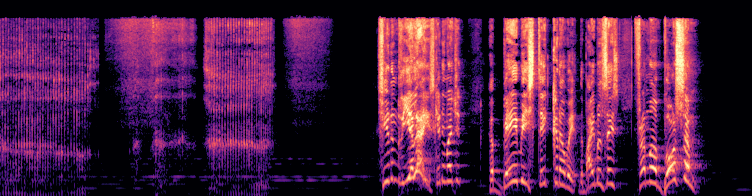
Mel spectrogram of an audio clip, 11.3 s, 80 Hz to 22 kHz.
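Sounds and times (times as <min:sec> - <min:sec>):
woman snoring: 0:00.0 - 0:05.0
speech: 0:05.7 - 0:10.6.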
